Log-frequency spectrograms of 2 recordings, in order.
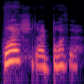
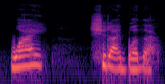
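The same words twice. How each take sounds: First: Loud, despairing outburst; raised voice, exasperated; shouting. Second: Resigned, at an ordinary level, pause after why; understated hopeless question; dejected sigh. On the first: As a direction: shout it at your own reflection. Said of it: "and I shouted". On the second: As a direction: give up as you ask it. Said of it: "and I sighed". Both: A narrator's reading.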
